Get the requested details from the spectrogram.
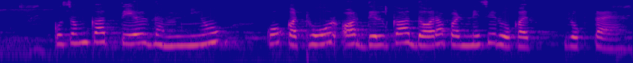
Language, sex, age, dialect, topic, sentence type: Hindi, female, 18-24, Kanauji Braj Bhasha, agriculture, statement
